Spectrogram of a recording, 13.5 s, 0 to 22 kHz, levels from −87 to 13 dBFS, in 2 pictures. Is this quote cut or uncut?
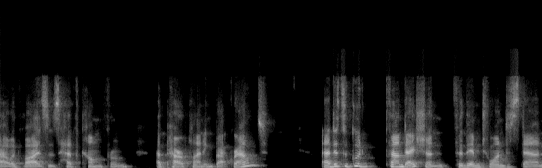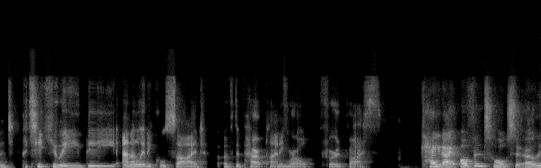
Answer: uncut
